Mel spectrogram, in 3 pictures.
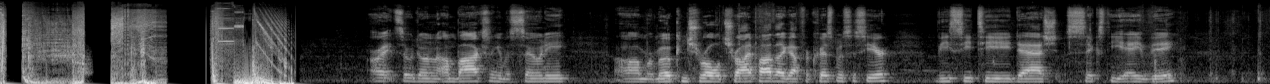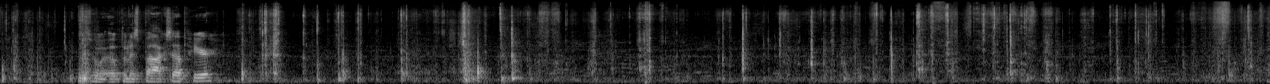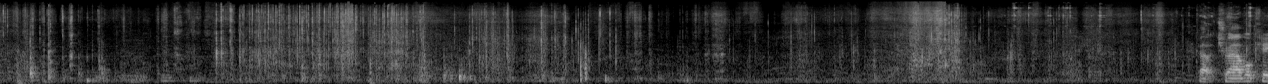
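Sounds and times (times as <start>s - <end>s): packaging rustling and tearing: 15.1s - 38.0s.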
